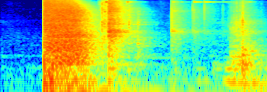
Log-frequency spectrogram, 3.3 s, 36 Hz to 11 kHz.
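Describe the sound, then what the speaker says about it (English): A single cartridge dropped into a Mauser M25 straight-pull rifle: one loud, sharp metallic clang up close, followed by a few smaller clicks and knocks of metal parts. "you can load a single round, just drop it in, straight in there"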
